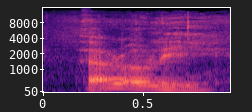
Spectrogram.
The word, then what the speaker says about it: thoroughly: Also, wie würdet ihr das Wort hier aussprechen? Das oberste für die zweite Nachricht. – Thoroughly. – Thoroughly. Thoroughly. – Thoroughly. Thoroughly. – Weiß nicht. – Thoroughly, ja, stimmt.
